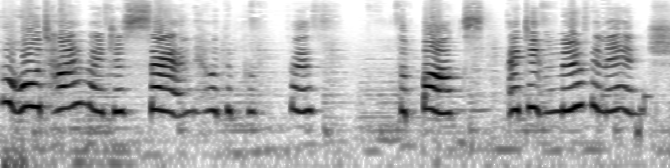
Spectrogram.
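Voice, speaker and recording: A put-on, squeaky character voice, female-sounding and extremely high, at a moderate pace. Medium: game stream. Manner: earnest, emotional.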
